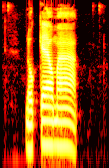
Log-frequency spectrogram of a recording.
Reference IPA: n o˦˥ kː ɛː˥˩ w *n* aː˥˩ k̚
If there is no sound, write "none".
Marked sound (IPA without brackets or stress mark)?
m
